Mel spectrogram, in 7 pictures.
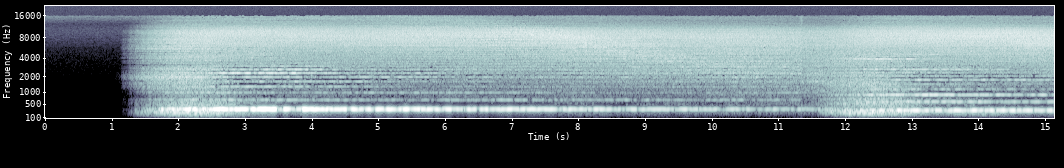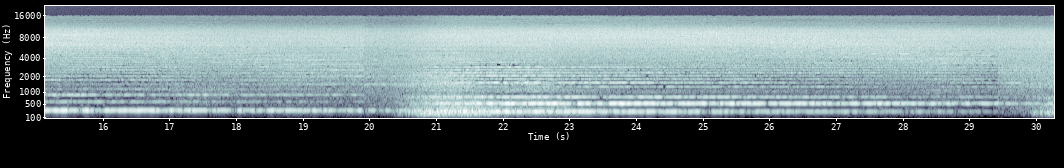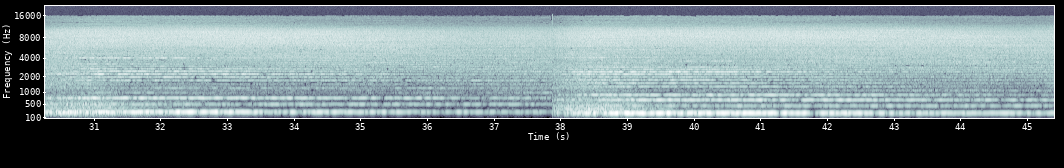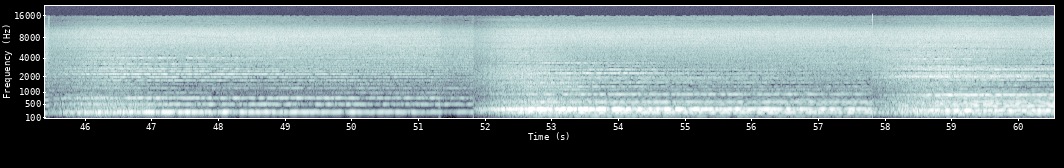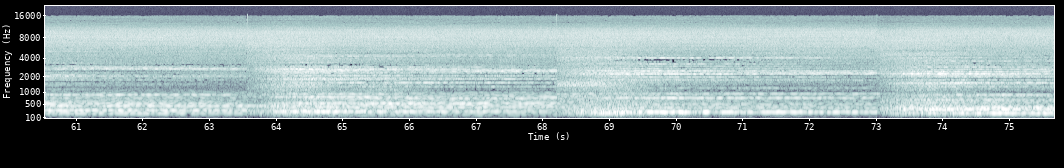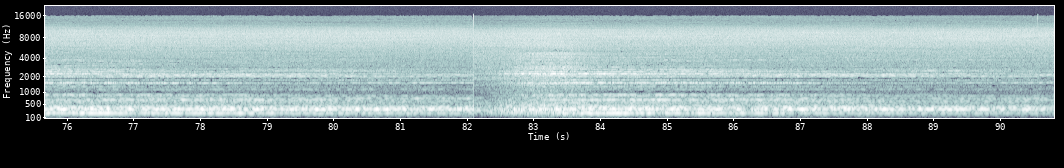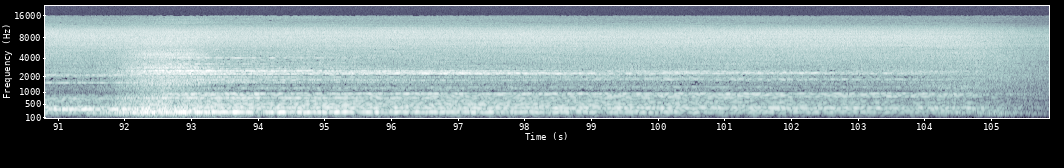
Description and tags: Sinister Drones
Drone sounds that I remixed from piano playing. Used Paulstretch.
drone, menacing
